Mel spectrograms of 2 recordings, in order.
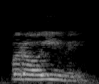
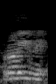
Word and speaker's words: prohíbe: a nuestra pronunciación y la H es una H muda. Entonces quedamos con que en la palabra prohíbe hay un hiato.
